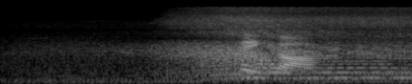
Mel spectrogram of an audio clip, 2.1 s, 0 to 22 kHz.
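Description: DJI Mini 4 Pro mini quadcopter's propeller motors spinning up for takeoff. The sound builds from nothing, rises in pitch about a second in, and settles into a steady hum with a hiss as the drone lifts off and hovers.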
